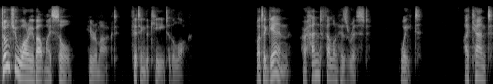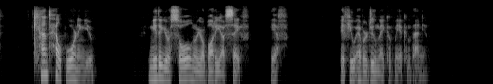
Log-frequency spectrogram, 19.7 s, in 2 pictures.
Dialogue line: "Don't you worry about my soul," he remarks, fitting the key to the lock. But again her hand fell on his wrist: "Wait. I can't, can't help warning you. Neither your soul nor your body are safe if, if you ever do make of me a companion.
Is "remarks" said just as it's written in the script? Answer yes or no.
no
